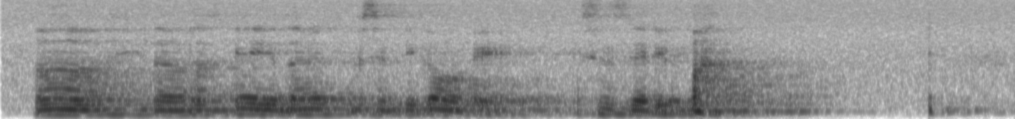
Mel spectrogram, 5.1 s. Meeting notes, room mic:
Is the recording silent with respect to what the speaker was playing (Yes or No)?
Yes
